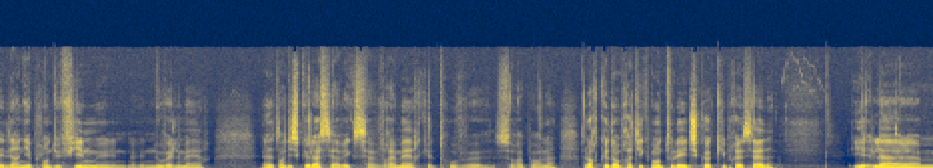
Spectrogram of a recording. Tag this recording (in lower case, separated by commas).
speech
